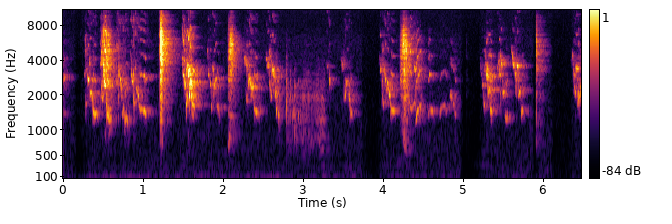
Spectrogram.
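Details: Pet budgerigar recorded naturally without edits, chattering rapidly in squeaky, buzzy chirps and rasping notes, strung into irregular runs with brief breaks.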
